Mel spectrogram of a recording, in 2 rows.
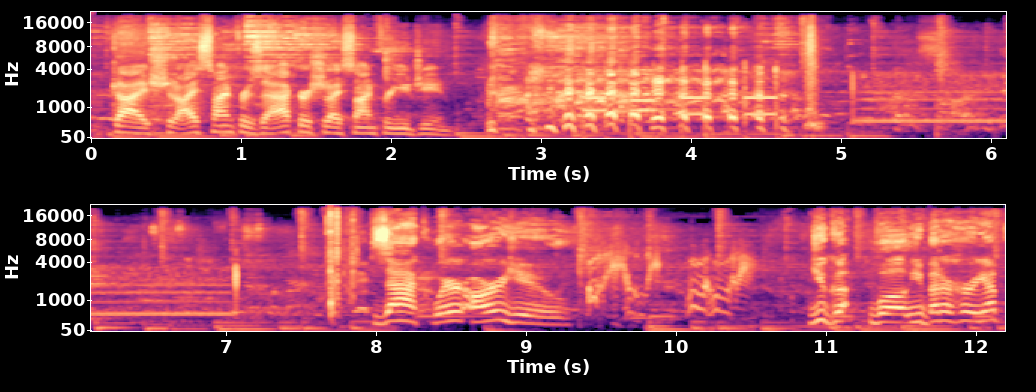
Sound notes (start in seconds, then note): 2.6 laughter; 5.0 phone dials and rings; 9.3 playful gibberish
